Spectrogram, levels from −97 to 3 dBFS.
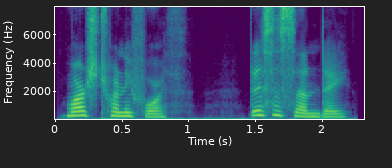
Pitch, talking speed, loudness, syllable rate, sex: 245 Hz, 130 wpm, -19 LUFS, 4.6 syllables/s, female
